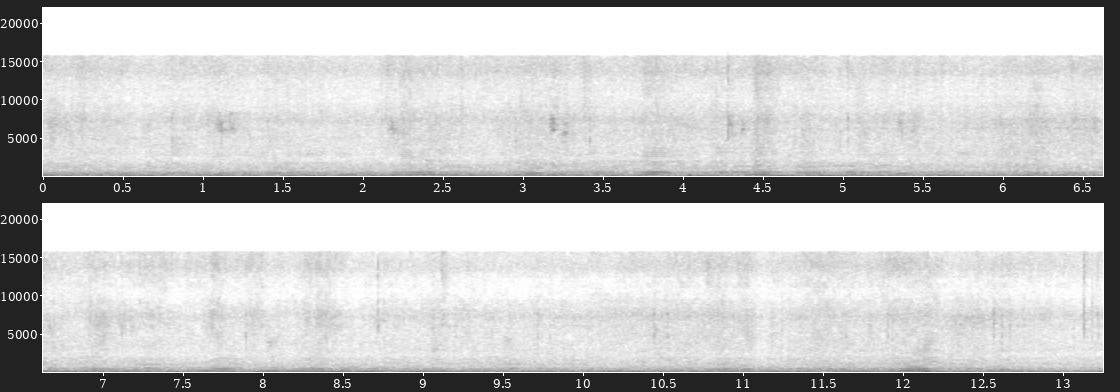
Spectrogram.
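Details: Honey bees collecting pollen to build their nest at the start of spring; a dense, continuous low buzzing with rising and falling whines as single bees fly past, steady throughout.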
